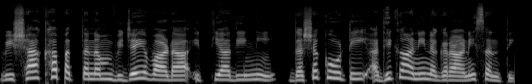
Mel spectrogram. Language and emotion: Sanskrit, neutral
